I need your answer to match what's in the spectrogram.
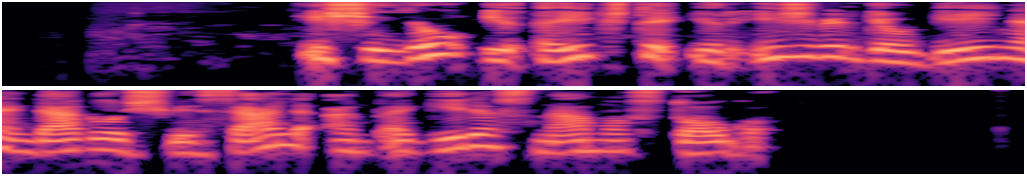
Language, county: Lithuanian, Vilnius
